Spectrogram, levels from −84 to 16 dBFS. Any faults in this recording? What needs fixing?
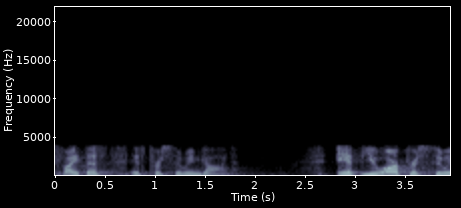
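Nothing here needs fixing, since no faults turn up in this speech clip. It has passed through the AMR narrowband mobile codec, so nothing above 3.8 kHz comes through, and the light coding texture fits the codec's top rate of 12.2 kbps.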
